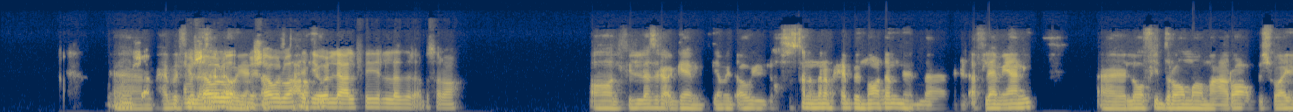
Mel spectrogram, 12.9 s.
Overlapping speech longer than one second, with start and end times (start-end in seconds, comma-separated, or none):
1.1-3.3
